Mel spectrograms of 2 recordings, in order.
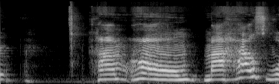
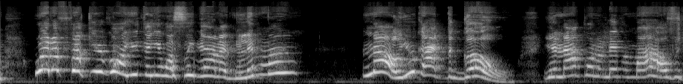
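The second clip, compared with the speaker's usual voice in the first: much higher, laughing-mad telling off; heated scolding; 8 semitones higher than usual. Retold or imitated. Mother telling son's girlfriend to leave, heated and higher. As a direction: order her out, exasperated.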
